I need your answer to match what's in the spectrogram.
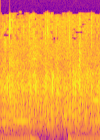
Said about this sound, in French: on va profiter de vos applaudissements pour accueillir Thierry Beccaro comme il se doit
